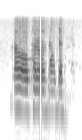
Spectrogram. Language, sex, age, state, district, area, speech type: Manipuri, female, 60+, Manipur, Kangpokpi, urban, conversation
